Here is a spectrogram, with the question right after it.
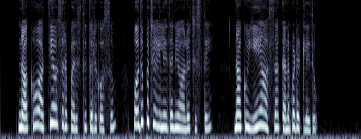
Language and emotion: Telugu, sad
